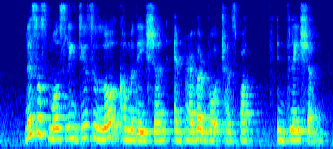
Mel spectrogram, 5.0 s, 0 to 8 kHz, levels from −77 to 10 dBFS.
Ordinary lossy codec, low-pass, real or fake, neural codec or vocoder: none; 7.2 kHz; real; none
